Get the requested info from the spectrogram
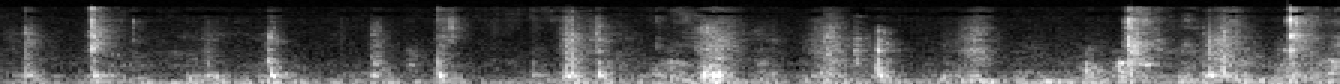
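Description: Very faint chewing of a mouthful of crispy fried fish in bread: a steady run of soft crunches and mouth clicks, about three a second.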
